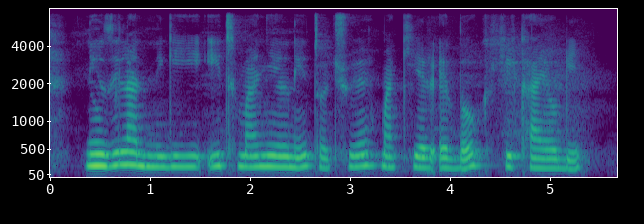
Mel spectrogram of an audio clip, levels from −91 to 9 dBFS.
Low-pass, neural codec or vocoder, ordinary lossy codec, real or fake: 7.2 kHz; none; none; real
